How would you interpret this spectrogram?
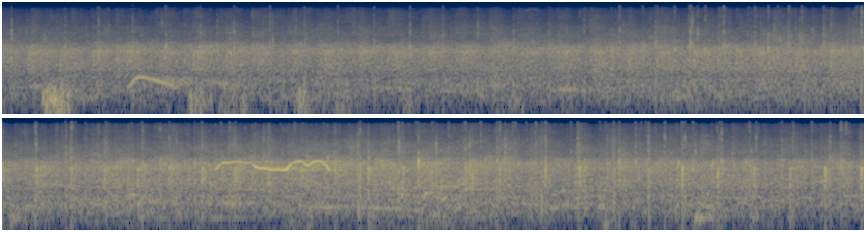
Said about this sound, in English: And then, godparents, if you'd like to go back to the pews, and parents, if you'd like to walk down your children down the aisle so that everyone can get a good look and another little clap for them as they go.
